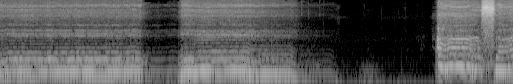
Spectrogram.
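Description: Layered sung vocal harmonies playing back from a multitrack recording, unaccompanied: two long held 'ah' chords, the second sliding down in pitch as it ends, then a brief near-silent gap before a new sung phrase begins near the end.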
